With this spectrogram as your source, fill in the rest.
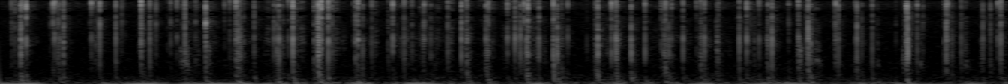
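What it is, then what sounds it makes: Deck of coated paper playing cards. Long painted fingernails rapidly tap and scratch the top and edges of a small, solid stack of coated paper cardstock UNO playing cards held up close. The result is a dense run of quick, dry clicks and scratchy scrapes over a low, steady rumble.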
